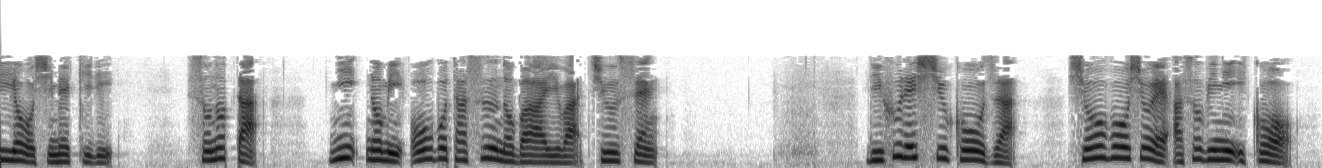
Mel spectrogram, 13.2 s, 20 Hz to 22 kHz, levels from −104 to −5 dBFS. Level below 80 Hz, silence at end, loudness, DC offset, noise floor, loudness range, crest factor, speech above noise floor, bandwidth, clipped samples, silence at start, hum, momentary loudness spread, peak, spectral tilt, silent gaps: -62 dBFS; 0.35 s; -19 LUFS; under 0.1%; -72 dBFS; 5 LU; 16 dB; 54 dB; 5.8 kHz; under 0.1%; 0 s; none; 8 LU; -4 dBFS; -10.5 dB/octave; none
